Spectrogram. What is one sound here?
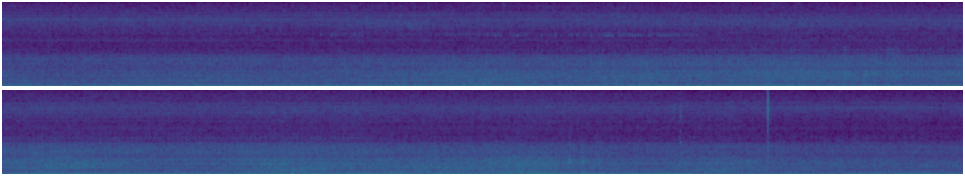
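A car's engine hums steadily from inside the cabin as it drives along a road.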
